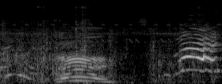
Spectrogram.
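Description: A drawn-out vocal cry that rises and falls in pitch about half a second in, followed near the end by a louder, higher-pitched call.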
